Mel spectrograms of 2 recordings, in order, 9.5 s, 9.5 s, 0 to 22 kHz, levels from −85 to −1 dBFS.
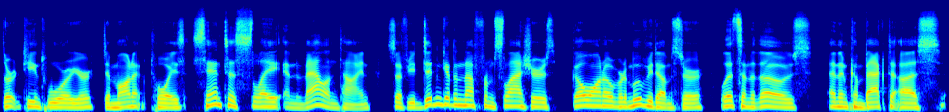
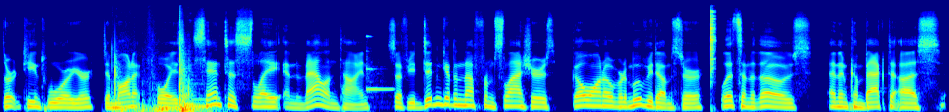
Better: first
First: none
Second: footsteps; loud; at 1 s; peak 3 dB above the speech // doorbell; faint; at 3.5 s; peak 15 dB below the speech // clattering dishes; loud; at 7 s; peak 4 dB above the speech

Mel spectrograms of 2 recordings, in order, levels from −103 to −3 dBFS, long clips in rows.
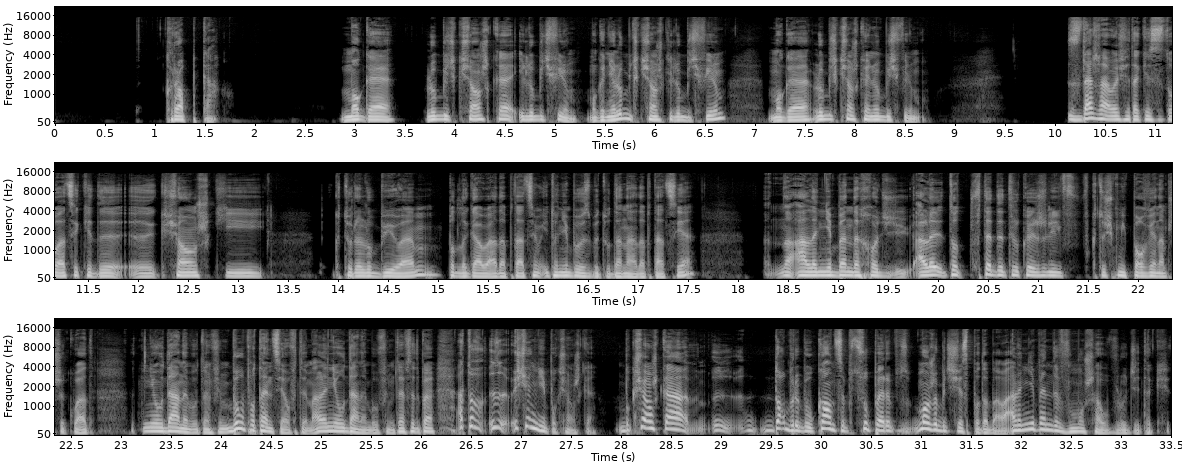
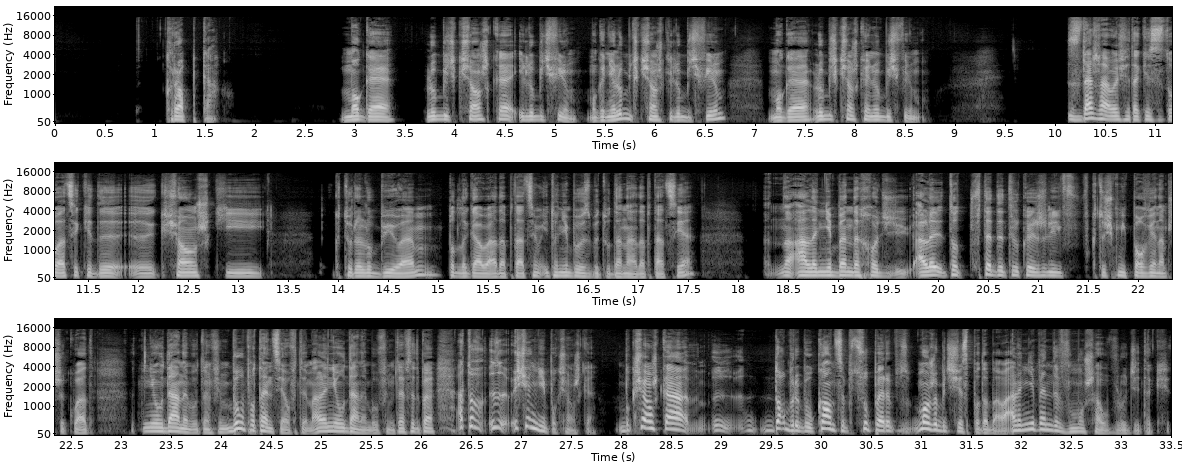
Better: first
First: none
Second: thin; very slightly; fading below 400 Hz

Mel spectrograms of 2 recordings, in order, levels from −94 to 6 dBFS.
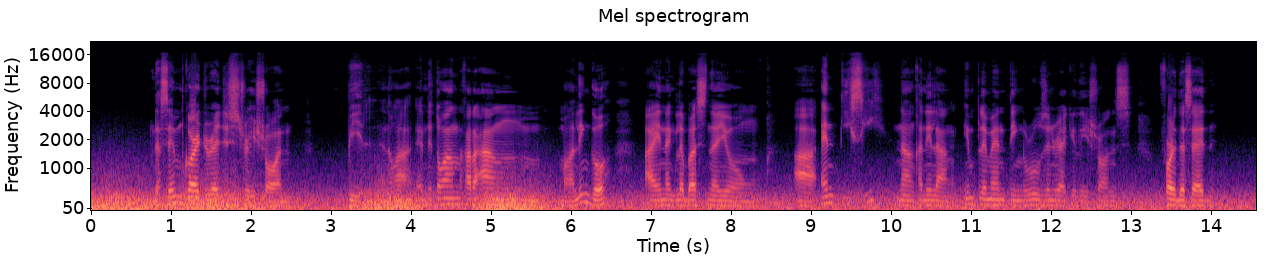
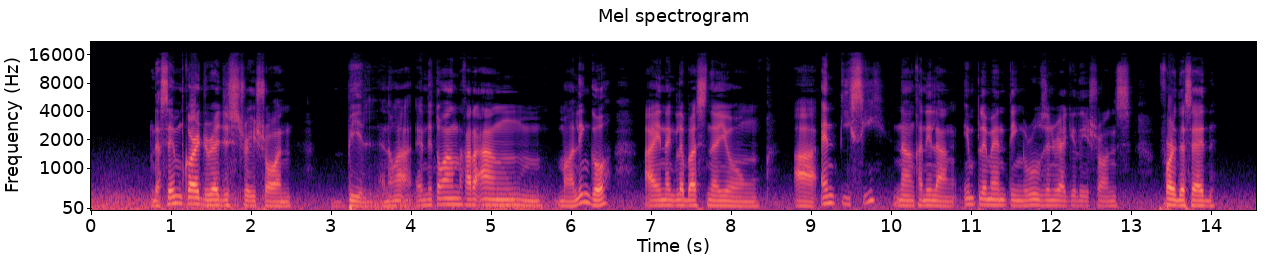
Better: second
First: wind noise on the microphone; heavy; 8 dB below the speech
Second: wind noise on the microphone; occasional gusts; 25 dB below the speech

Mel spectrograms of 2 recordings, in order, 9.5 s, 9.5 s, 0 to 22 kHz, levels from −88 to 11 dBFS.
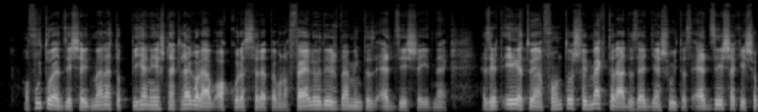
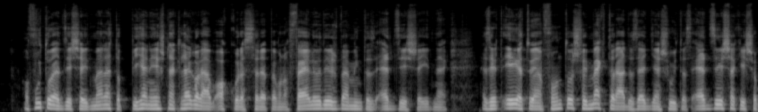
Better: second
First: thin; somewhat; fading below 250 Hz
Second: none

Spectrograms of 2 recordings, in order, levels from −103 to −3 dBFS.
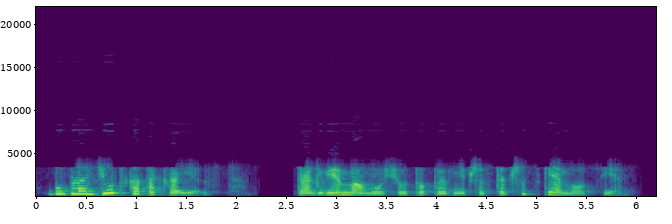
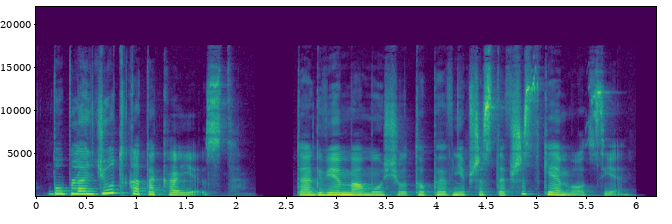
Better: second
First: phone-call audio; poor line; nothing above 3 kHz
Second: none

